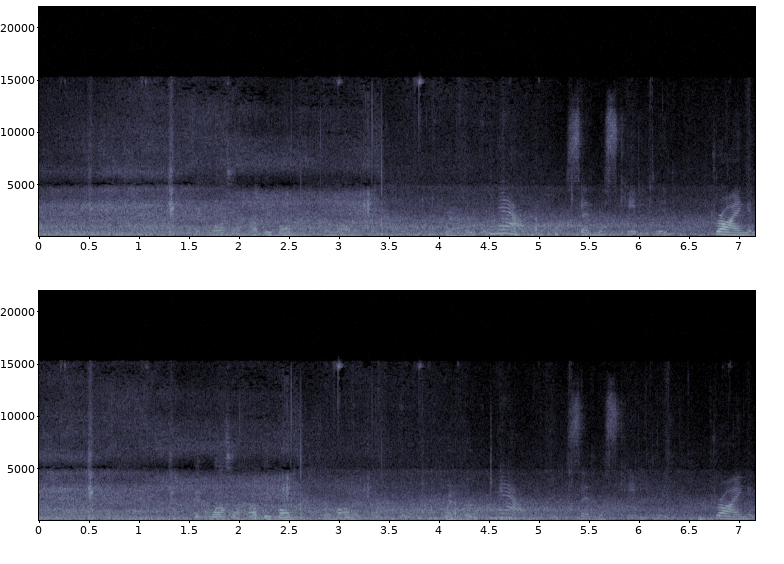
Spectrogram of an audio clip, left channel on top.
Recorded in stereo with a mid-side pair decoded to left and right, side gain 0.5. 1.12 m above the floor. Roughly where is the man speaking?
Ahead right.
